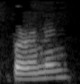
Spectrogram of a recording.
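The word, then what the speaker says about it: Buhrmann: Berman.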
